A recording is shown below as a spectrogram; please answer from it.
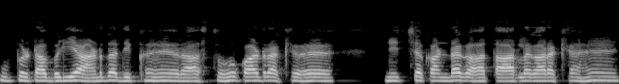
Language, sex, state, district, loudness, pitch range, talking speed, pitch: Marwari, male, Rajasthan, Churu, -17 LUFS, 165-180 Hz, 175 wpm, 170 Hz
